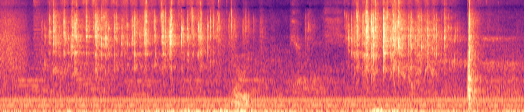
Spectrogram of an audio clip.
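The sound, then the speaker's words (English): Several dice are rolled for attack damage, rattling and clattering in two bursts, a shake then a tumble, ending with a sharp click as they settle; fairly quiet, with no voices. “Okay, so roll damage for the first attack. You're going to get one extra dice.”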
